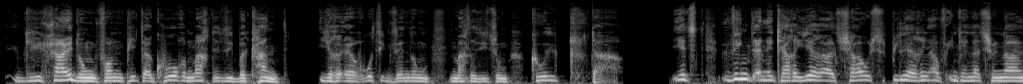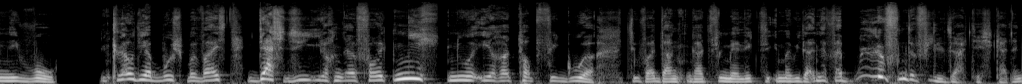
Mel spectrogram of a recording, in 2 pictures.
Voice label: comedy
